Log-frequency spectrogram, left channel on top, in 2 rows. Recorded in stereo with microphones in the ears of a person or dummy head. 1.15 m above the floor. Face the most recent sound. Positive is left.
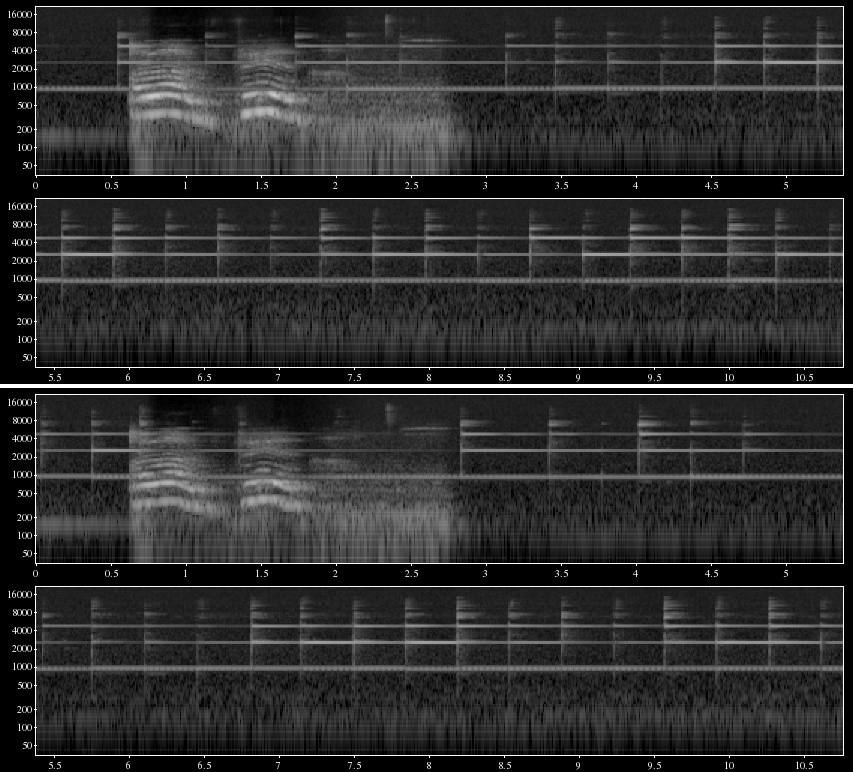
turn(degrees=25)  # may be behind; listen again after turning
